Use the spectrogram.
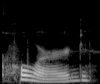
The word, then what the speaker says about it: chord: i'm saying the word chord the h is silence i'm really kind of saying c-o-r-d so this h is silent okay so if i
